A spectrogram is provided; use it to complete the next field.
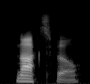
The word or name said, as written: Knoxville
